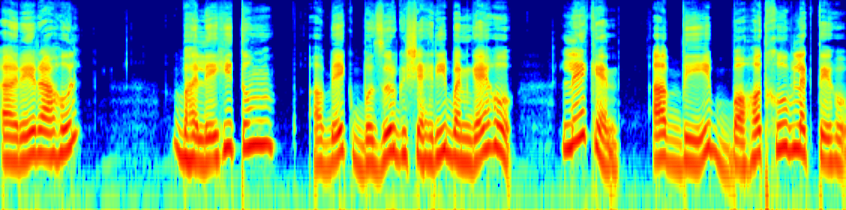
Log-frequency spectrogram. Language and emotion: Urdu, happy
